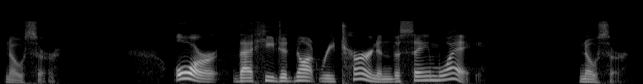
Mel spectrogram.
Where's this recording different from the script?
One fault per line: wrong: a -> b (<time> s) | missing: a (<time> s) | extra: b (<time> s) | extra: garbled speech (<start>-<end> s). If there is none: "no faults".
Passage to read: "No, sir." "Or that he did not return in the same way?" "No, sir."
no faults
